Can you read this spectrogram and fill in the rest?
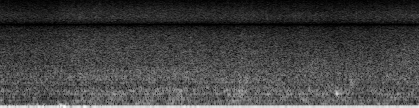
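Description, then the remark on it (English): A steady, broad wash of surf noise fills the scene, ocean waves rolling in continuously with no distinct individual breaks and no voices, heard from the lower deck of an inn overlooking the ocean. “And then again, here you have just fabulous views of the ocean and the waves coming in.”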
